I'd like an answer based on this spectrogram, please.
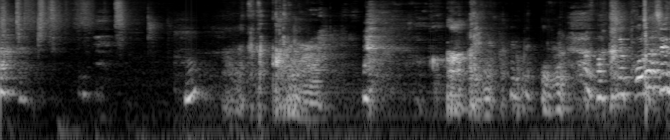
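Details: Black Shih Tzu named Jjanga, indoors in cold winter, resisting being dressed in new clothes: low rough growls and grumbles in short bursts, mixed with a woman speaking coaxingly over the dog throughout.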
